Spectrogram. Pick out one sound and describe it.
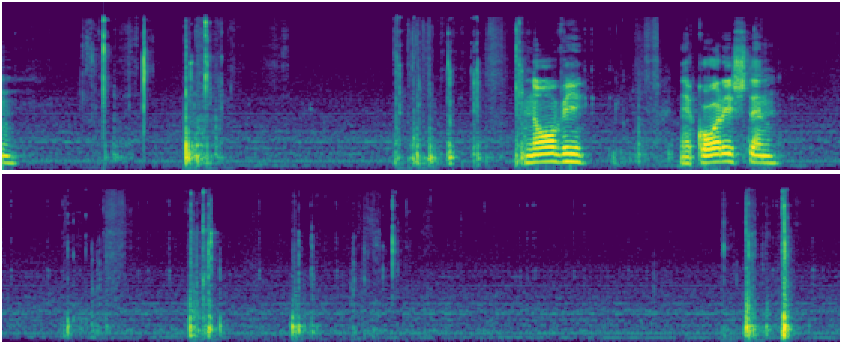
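Wooden parts of a roller massager knock and click as it is handled.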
